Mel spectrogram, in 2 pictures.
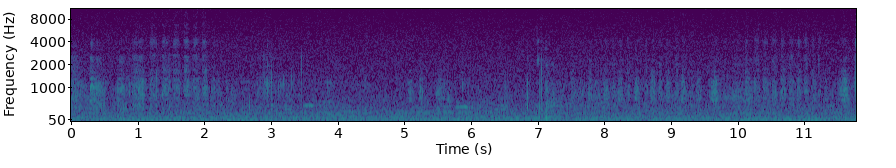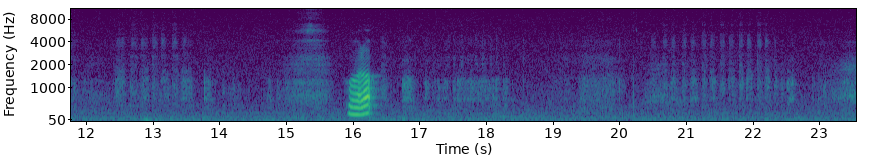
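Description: A marker pen scratches softly on paper.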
